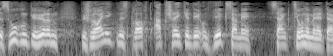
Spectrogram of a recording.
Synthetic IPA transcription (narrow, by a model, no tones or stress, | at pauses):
ɐzuːxʊŋɡəhøːʁənb̥əʃlɔʏnɪktʊnɛsb̥ʁaʊxtʔapʃʁ̥ɛkəndəʔʊntv̥ɪɐksaːmə | saŋkt͡sjoːnənmɛnɛd͡ʒɐ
